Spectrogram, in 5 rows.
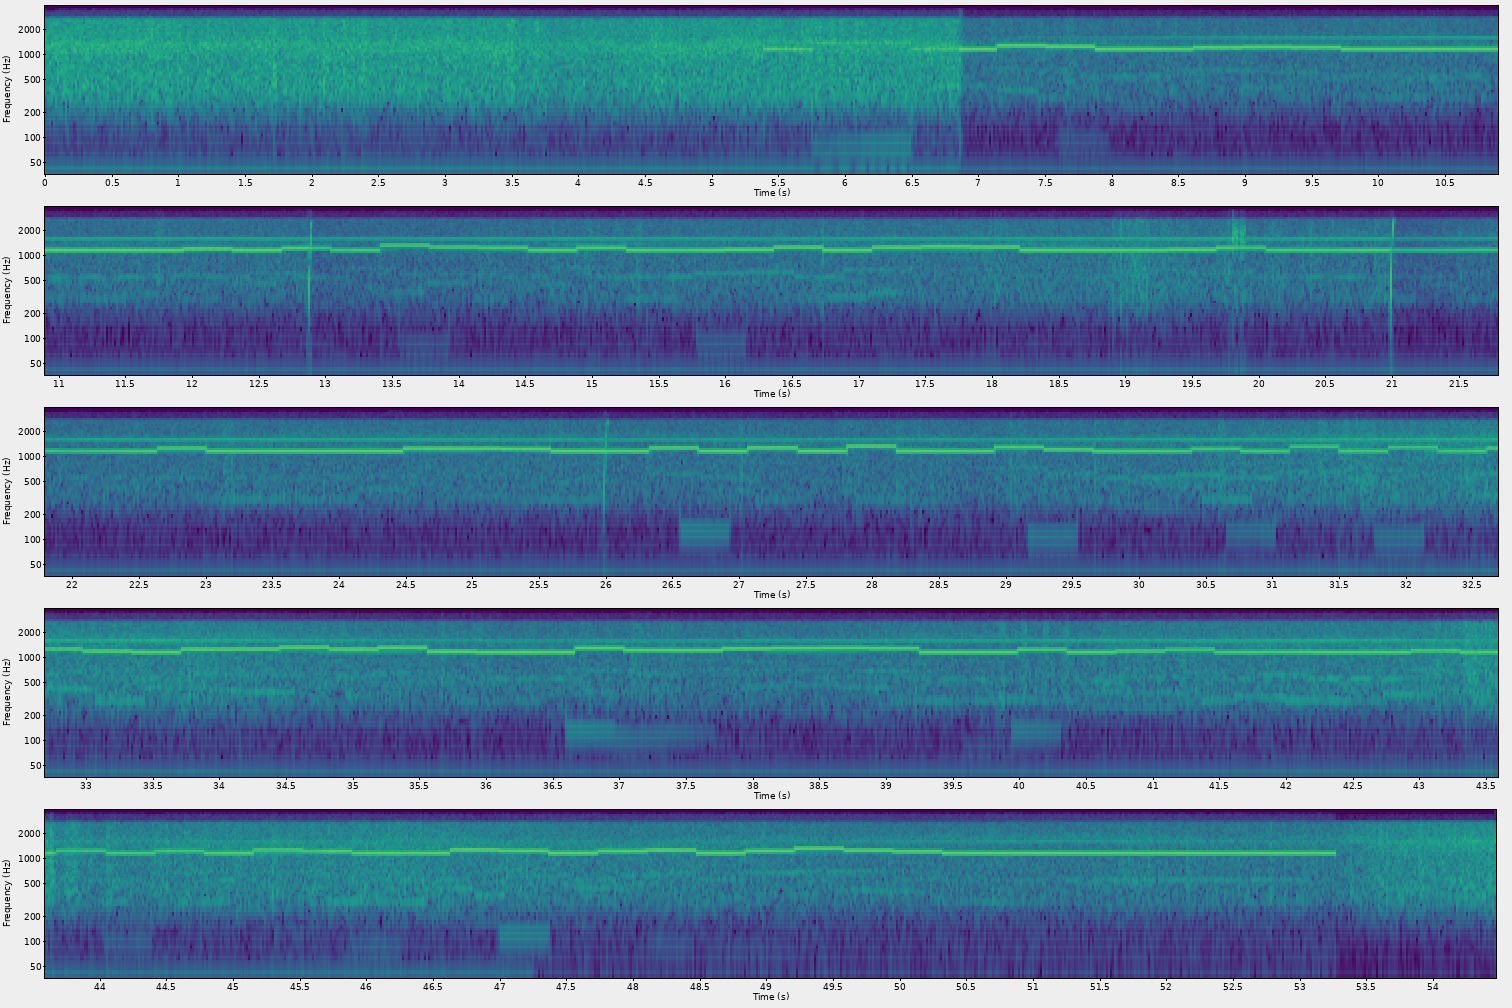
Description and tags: High Splitter
A high-pitched melody broadcast on 14077. Some static also. No idea what it is. Recorded on the website.
Its broadcasts are musical-sounding tones, it could be a 'numbers station' without voices but this question presently remains unanswered.
shortwave, melody, mysterious, creepy, static, 14077, tones, the-14077-project, encrypted-content, music, mystery, numbers-station, radio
